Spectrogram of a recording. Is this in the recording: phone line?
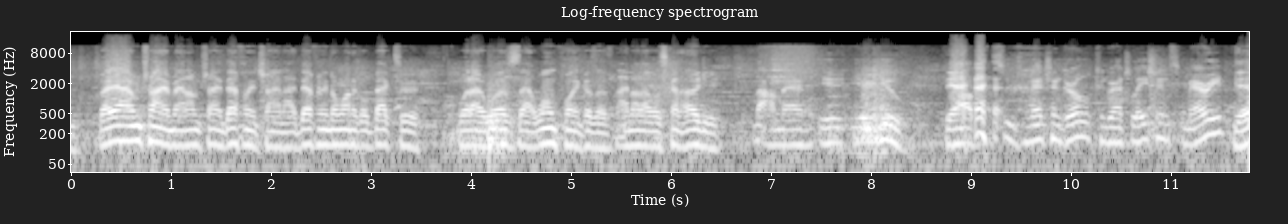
no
